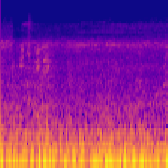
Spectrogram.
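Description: Steady low rumble of an LHB passenger coach running at speed, heard from inside the coach behind a closed window.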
